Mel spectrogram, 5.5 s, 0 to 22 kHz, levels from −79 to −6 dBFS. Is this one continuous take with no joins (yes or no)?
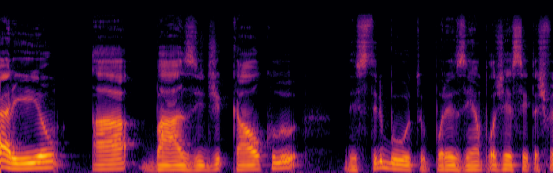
yes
